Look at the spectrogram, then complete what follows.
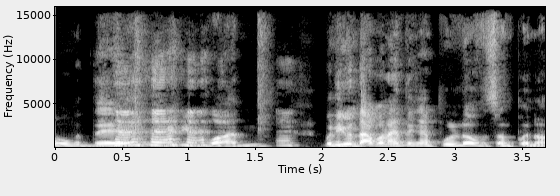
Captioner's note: laughs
